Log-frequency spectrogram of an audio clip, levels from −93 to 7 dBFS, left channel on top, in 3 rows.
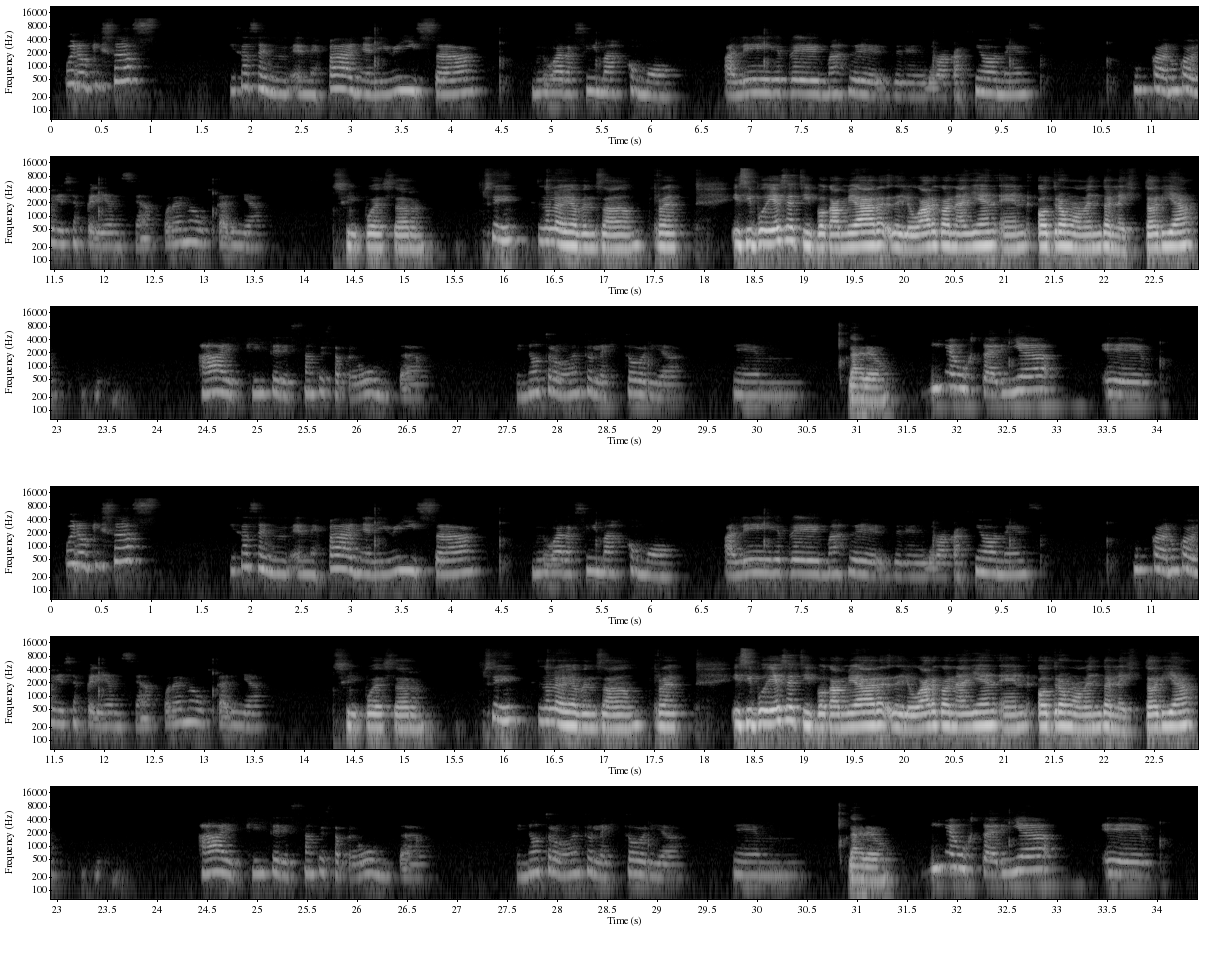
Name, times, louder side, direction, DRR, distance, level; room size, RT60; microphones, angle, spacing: voice 1, 0.1-0.9 1.8-4.3 4.8-6.2 6.7-9.8 10.8-13.6 24.4-26.7 27.6-29.2 29.8-30.5 31.7-33.0 33.5-33.9, left 1 dB, 5° left, 1.9 m, -37 dB
voice 2, 14.3-15.2 15.9-17.7 18.3-22.9 30.9-31.3, left 1 dB, 20° left, 0.9 m, -22 dB
11.5 x 6.7 x 2.8 m
head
